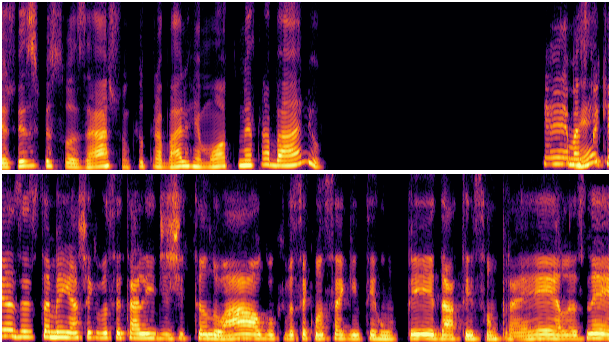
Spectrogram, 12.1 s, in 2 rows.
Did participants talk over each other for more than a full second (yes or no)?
no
